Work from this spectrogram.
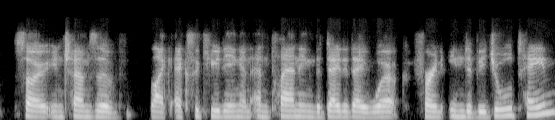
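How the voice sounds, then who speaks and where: Heard in a dry, close sound with no echo and a quiet background, a woman with an Australian accent speaks at a medium pitch and moderate pace. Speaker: product manager. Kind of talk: webinar presentation. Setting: online webinar.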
